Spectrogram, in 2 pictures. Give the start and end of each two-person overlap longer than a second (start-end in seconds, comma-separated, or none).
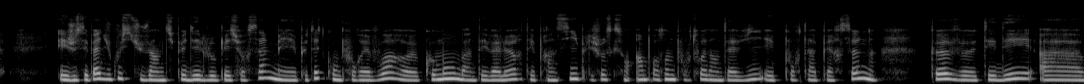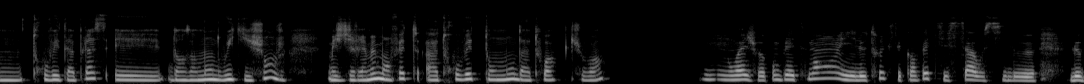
none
